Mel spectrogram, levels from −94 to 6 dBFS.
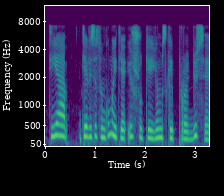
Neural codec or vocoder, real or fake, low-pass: none; real; 7.2 kHz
